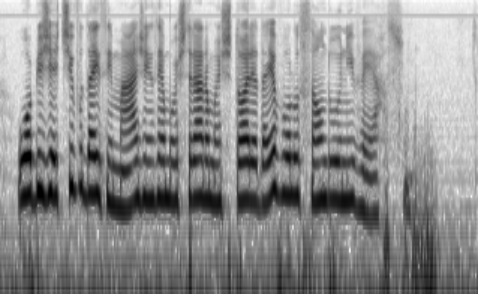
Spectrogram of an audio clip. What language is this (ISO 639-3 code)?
por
